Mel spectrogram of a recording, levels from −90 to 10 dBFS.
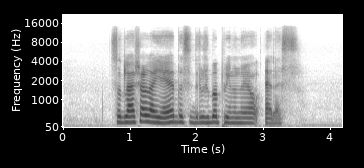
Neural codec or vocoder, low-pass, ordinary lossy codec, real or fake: codec, 32 kHz, 1.9 kbps, SNAC; 14.4 kHz; none; fake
